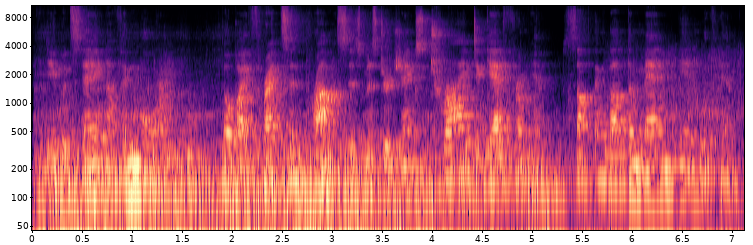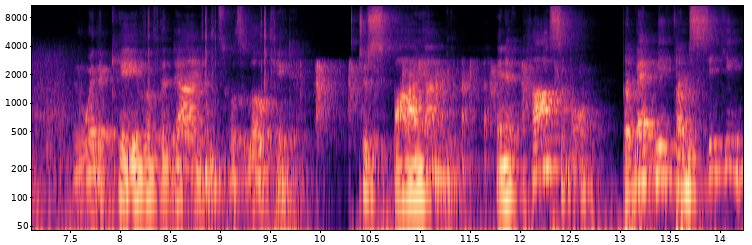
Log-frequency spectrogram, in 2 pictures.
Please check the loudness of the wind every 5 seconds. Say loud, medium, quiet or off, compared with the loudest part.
loud, medium, off.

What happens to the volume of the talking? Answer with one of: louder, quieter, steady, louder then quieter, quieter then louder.
steady.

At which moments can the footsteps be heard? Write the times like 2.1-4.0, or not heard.
not heard.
